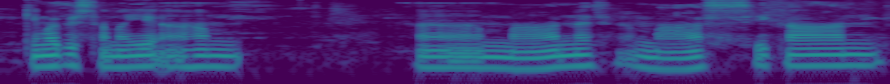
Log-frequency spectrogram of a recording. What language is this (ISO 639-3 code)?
san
